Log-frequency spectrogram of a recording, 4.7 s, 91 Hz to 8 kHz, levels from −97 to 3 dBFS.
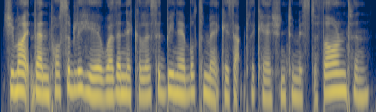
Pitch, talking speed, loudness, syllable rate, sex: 190 Hz, 215 wpm, -21 LUFS, 5.9 syllables/s, female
